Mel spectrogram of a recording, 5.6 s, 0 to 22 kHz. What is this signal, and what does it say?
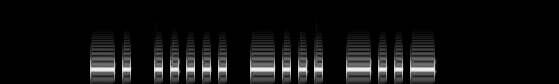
Morse code, heard as a keyed tone, about 16 wpm, 700 Hz. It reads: N5BX
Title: USA Call Signs - 4 Characters - 4x Character Spacing - 15wpm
